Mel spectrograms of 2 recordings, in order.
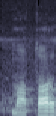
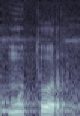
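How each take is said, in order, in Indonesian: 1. Kata ini diucapkan dengan vokal 'o'. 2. Kata ini diucapkan dengan vokal 'u'.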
